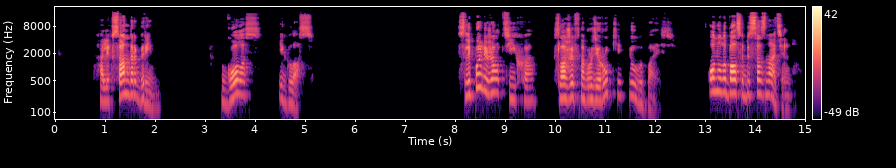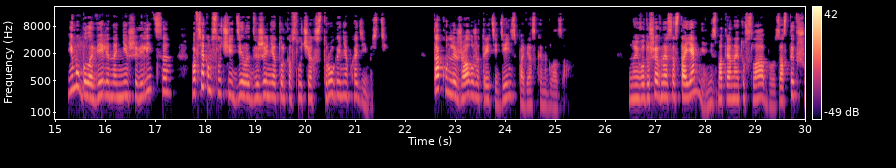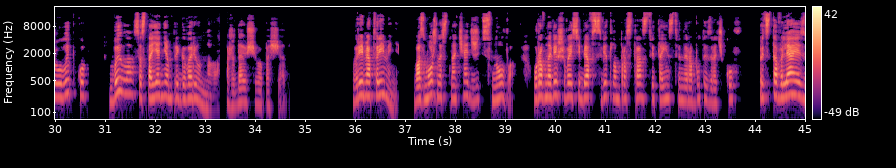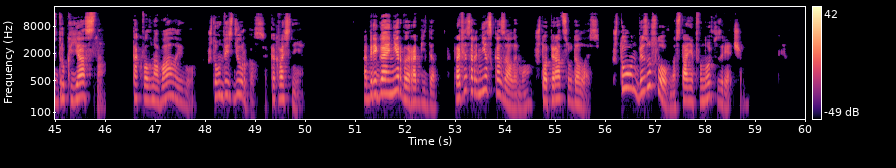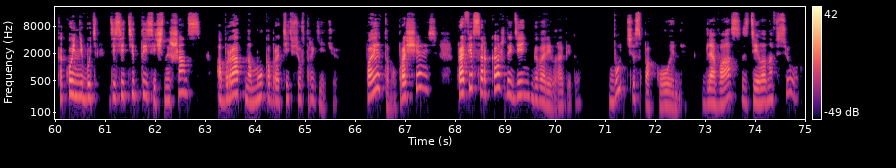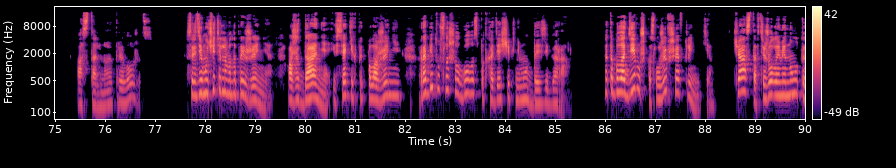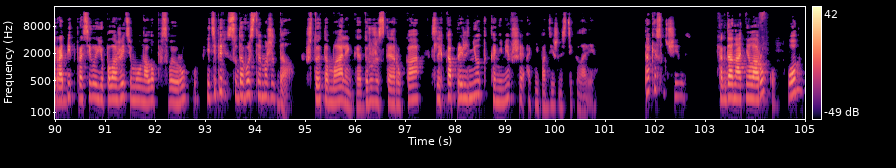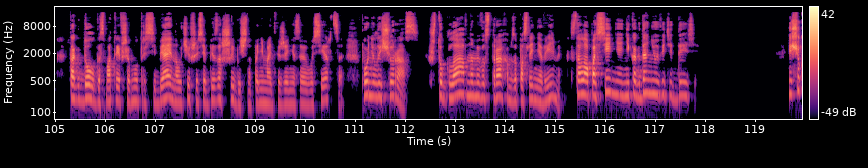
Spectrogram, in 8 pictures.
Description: Аудиокнига Голос и глаз | Библиотека аудиокниг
